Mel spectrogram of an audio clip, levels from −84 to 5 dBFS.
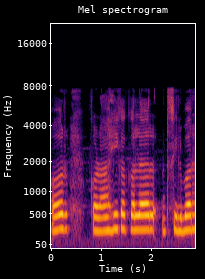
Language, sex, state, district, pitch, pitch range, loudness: Hindi, female, Jharkhand, Garhwa, 230 Hz, 220-240 Hz, -13 LUFS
